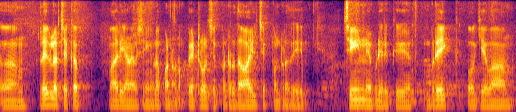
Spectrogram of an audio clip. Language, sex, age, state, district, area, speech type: Tamil, male, 18-30, Tamil Nadu, Sivaganga, rural, spontaneous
